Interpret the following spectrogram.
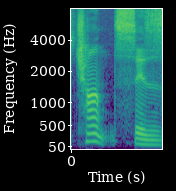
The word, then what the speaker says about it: chances: Chances are, chances. Now that final S is a Z.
